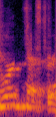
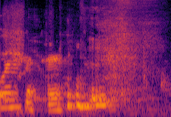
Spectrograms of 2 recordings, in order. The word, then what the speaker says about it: Worcester: It's Worcester sauce, not Worcester.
